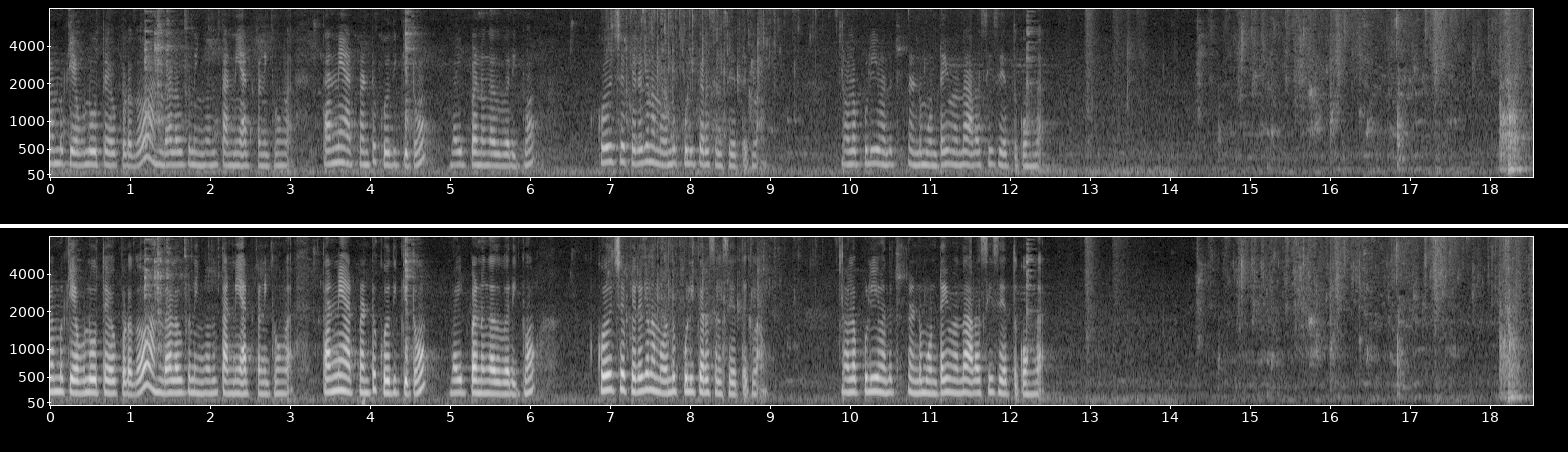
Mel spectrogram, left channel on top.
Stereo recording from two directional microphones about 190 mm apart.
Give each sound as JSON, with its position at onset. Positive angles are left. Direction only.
{"t": 0.0, "sound": "a woman's voice", "side_deg": -30}
{"t": 9.8, "sound": "a woman's voice", "side_deg": -35}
